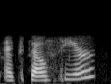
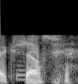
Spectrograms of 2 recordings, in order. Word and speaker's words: Excelsior: Excelsior. – Marking. Oh, Excelsior.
